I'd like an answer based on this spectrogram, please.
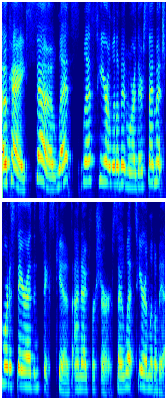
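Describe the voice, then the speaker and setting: Speaking in a strong Mississippi Southern accent, a woman with a high pitch uses lively intonation, big swings in loudness and hardly any pauses. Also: fairly quick pace. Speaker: health coach and video host. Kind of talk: casual interview chat. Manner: animated.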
